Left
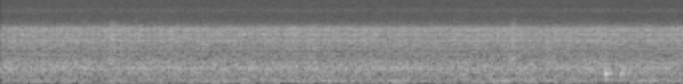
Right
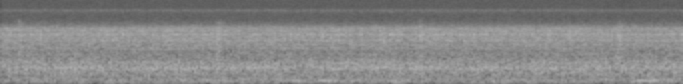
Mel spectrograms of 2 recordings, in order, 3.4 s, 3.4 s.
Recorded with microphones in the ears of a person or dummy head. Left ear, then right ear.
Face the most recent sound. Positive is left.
No sound to turn to.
